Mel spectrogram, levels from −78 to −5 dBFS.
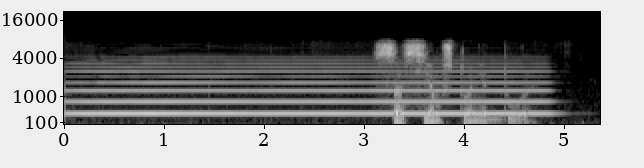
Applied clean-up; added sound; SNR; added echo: none; Bowed string instrument; -5 dB; none.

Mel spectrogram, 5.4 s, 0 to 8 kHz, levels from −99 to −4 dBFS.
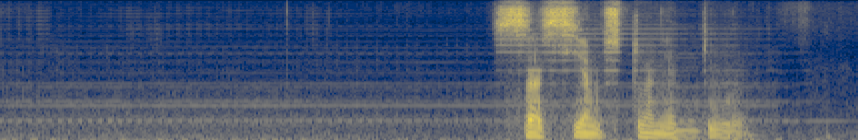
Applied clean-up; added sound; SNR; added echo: neural separator model SepFormer DNS4.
